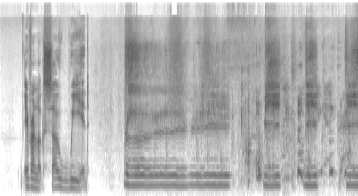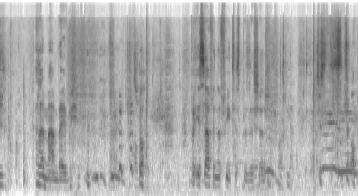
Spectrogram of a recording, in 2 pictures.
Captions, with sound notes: Everyone looked so weird. [BUZZING] [WOMAN CHUCKLING] -Hello, man baby. -What? -Put yourself in the fetus position. -Just stop it.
